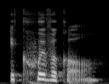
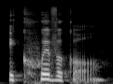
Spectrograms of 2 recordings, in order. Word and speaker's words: equivocal: Equivocal. Correct pronunciation. Equivocal. 4 syllables with the stress on the second, meaning open to 2 interpretations.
